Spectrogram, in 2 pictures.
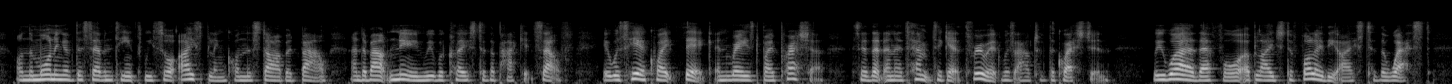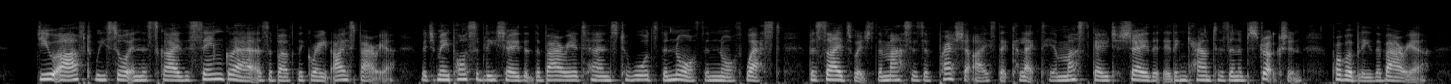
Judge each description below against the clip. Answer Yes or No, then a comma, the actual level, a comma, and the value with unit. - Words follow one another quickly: Yes, fast, 225 wpm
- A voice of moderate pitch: No, high, 195 Hz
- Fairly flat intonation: Yes, narrow, 1.9 semitones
